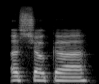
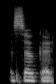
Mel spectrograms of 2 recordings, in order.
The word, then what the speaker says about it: Ahsoka: tardis uh iron man is on the side ashoka ahsoka why did i say her name wrong ahsoka she's the best character um from clone wars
